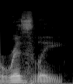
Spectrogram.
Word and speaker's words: Wriothesley: I think before people pronounced it Wriothesley or Risley.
